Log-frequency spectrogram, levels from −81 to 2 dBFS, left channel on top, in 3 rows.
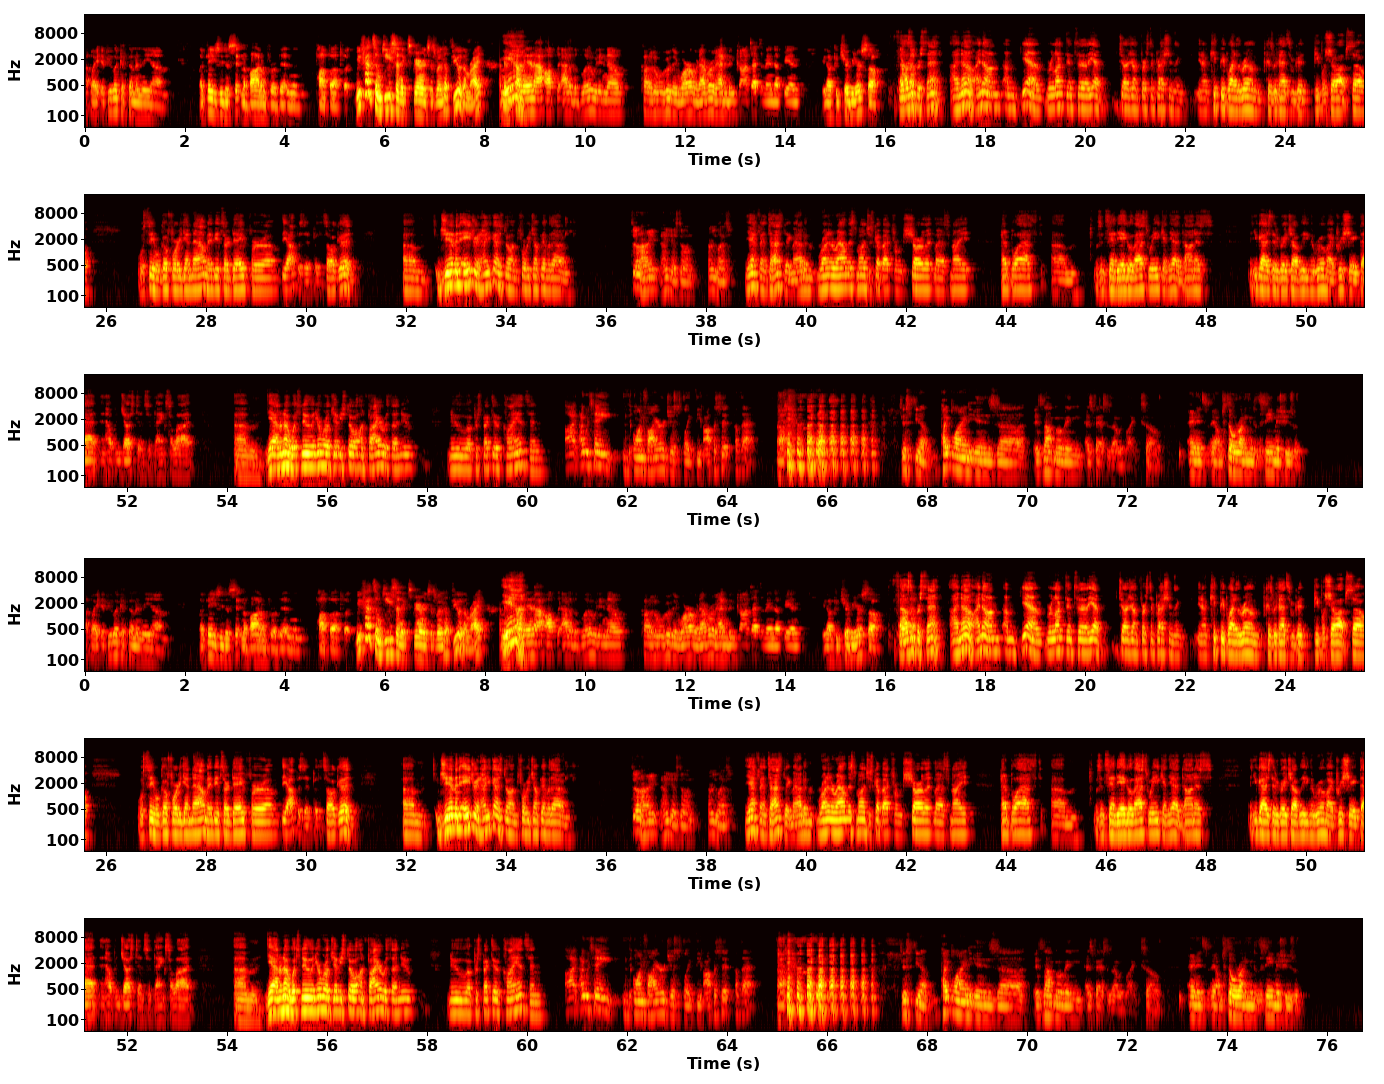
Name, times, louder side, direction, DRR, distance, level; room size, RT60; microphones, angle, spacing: voice 1, 0.0-1.6 2.3-4.3 4.6-10.8 11.2-14.3 14.7-15.9 16.3-16.6, left 4 dB, 80° left, 0.4 m, -28 dB
voice 2, 8.3-8.8 16.2-20.4 20.7-21.9 22.2-25.6 26.6-30.1 30.3-30.9 31.9-35.2 38.8-43.2 43.9-44.6 44.9-45.3 45.8-48.1 48.9-53.2 54.1-57.7 58.4-60.3 65.0-66.8, right 3 dB, 80° right, 0.5 m, -26 dB
voice 3, 36.5-37.8 38.0-38.5 60.7-64.5 65.0-65.9 67.4-72.6 73.2-75.5, right 1 dB, 25° left, 0.5 m, -34 dB
2.6 x 2.1 x 2.3 m
head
